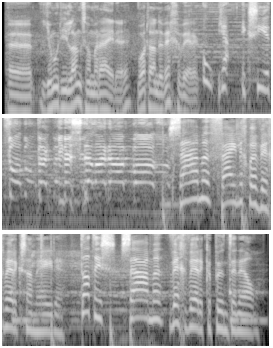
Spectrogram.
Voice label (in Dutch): Radioreclame Nederlands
